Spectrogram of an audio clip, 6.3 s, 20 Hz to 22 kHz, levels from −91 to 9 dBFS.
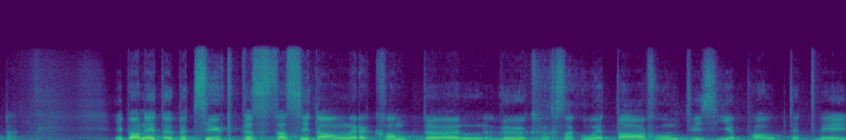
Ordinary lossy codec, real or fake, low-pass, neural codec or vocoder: none; fake; 14.4 kHz; autoencoder, 48 kHz, 32 numbers a frame, DAC-VAE, trained on Japanese speech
